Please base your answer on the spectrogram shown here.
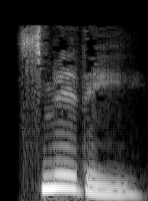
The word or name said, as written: smitty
